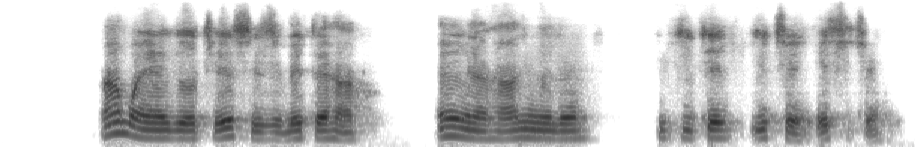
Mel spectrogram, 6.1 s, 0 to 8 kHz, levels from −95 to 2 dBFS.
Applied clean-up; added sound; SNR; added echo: neural mask model Resemble Enhance denoiser.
